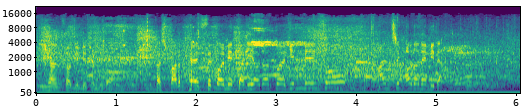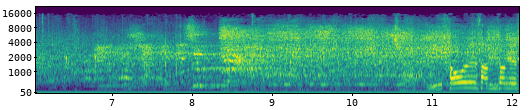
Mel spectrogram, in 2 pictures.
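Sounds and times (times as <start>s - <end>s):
crowd noise: 0.0s - 12.0s
music over arena pa: 0.0s - 12.0s.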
